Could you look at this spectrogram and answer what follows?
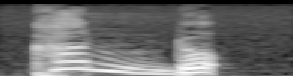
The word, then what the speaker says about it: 寒露: 今の期間は寒露、寒露ですね。寒そうですもんね、寒露、うん、はい、寒いという字に梅雨と書いて寒露ですね。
